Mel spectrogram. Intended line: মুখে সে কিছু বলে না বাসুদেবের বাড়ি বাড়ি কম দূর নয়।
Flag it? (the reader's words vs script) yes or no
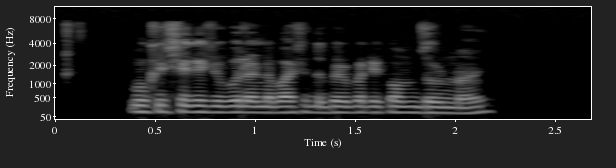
yes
